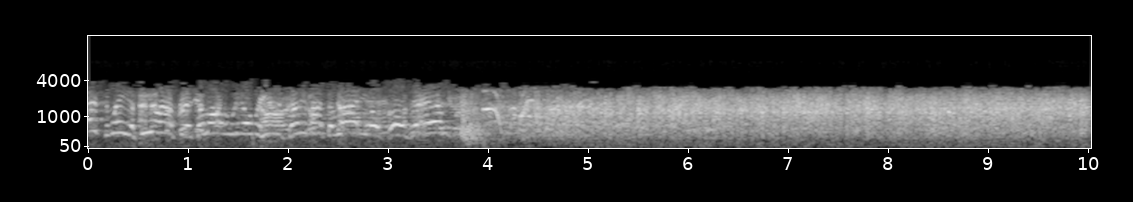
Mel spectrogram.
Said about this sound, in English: McGee slammed the door so hard he threw the radio off again.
